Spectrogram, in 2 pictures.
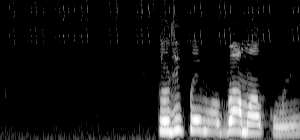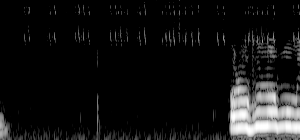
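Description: Crickets chirping in a faint, high, even pulsing trill that keeps going through the pauses in talk.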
